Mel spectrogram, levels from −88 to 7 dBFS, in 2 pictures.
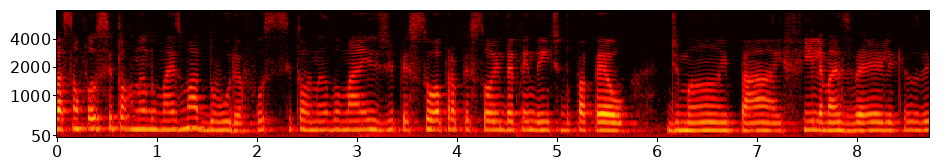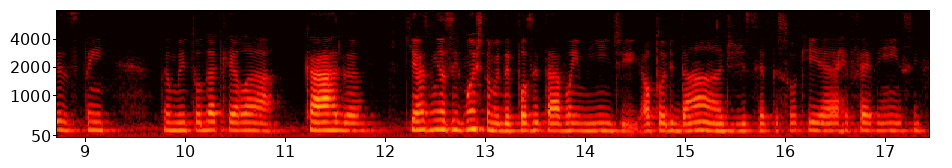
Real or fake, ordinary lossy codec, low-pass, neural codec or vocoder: real; none; none; none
